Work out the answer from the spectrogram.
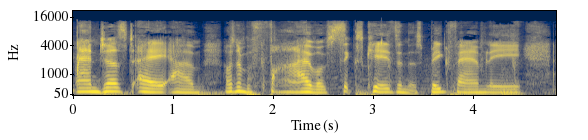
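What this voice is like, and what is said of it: Mixed, hard-to-place South African accent. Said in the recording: “I know my accent doesn't sound like it, but I'm actually a Zulu chick ... my accent's all over the place”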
